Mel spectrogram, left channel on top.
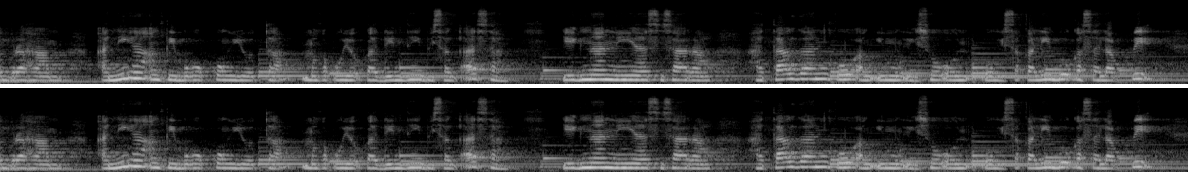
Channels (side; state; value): both; identical; correlation 1.00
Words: ania ang tibuok kong yuta, makapuyo ka dinhi bisag asa. Giingnan niya si Sarah, hatagan ko ang imong igsuon o 1,000 ka salapi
